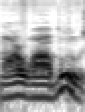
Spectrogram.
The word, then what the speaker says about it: Marwa Blues: And the B-side is Marwa Blues. I always say that wrong. Marwa Blues. I said it right, I think.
